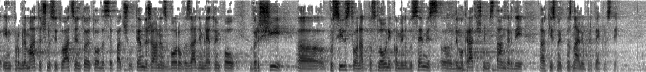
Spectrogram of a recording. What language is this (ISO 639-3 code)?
slv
